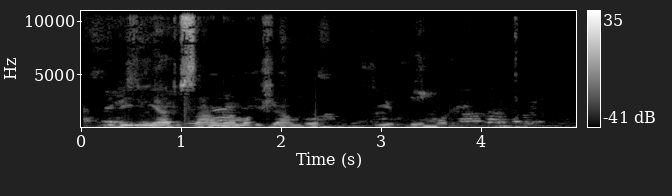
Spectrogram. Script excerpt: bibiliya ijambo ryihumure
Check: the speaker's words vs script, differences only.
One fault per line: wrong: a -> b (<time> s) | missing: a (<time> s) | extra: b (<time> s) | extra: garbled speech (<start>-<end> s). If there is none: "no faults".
extra: dusangamo (0.9 s)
